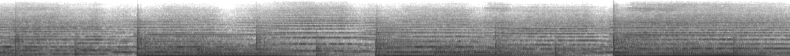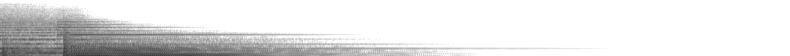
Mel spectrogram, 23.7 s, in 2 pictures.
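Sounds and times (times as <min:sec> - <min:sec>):
dark electronic music: 0:00.0 - 0:15.8.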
